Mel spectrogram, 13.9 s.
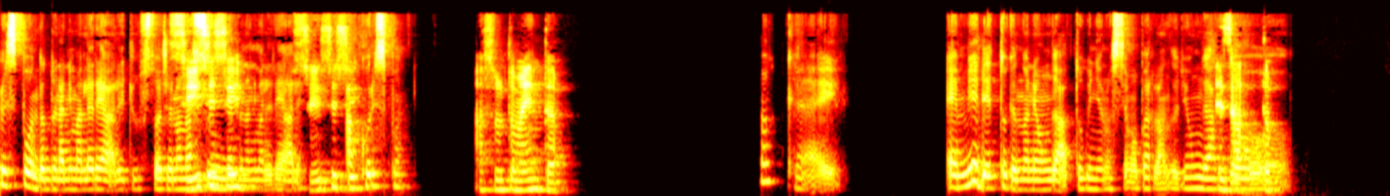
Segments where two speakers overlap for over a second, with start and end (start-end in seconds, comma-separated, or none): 1.6-3.9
